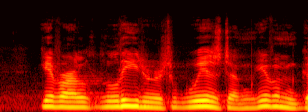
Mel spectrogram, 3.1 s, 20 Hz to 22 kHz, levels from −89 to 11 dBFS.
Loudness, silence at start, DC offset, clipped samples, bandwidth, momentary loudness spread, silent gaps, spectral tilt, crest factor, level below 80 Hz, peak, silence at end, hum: -21 LUFS; 0.4 s; under 0.1%; under 0.1%; 9.6 kHz; 8 LU; none; -9 dB/octave; 14 dB; -72 dBFS; -6 dBFS; 0 s; none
